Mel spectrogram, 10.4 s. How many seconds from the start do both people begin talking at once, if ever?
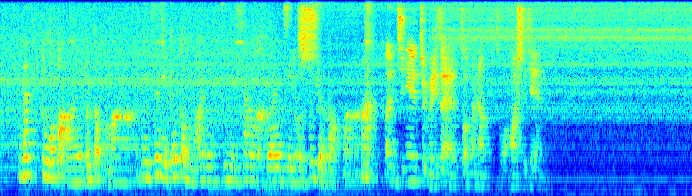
3.8 s

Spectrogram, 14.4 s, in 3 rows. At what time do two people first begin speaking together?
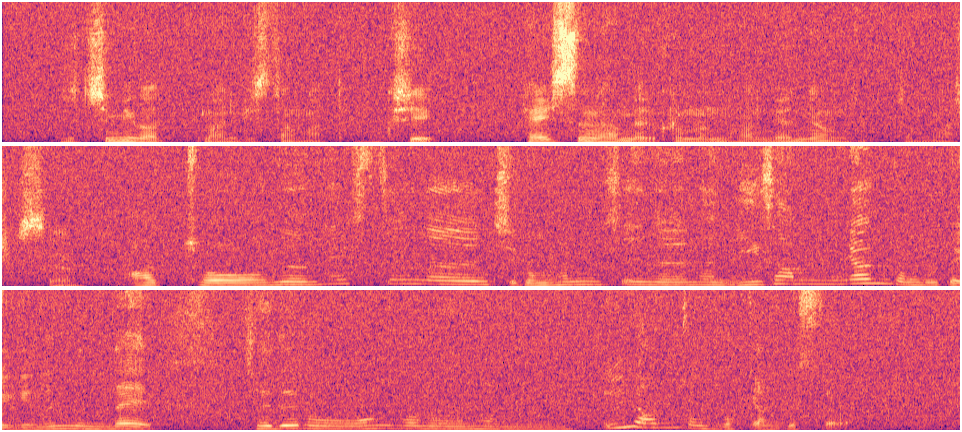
none

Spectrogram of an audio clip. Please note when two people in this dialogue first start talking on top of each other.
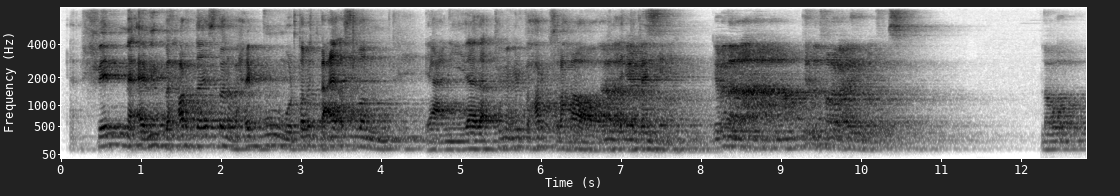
6.2 s

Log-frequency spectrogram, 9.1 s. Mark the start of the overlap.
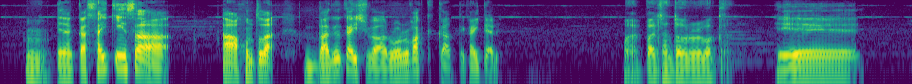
none

